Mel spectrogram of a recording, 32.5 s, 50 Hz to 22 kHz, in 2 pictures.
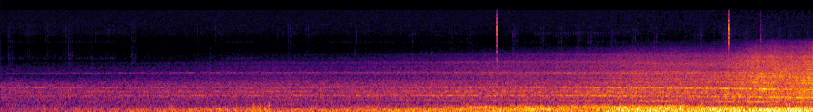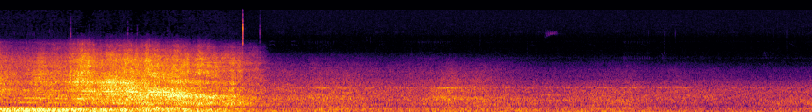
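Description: Boeing 787-9 Dreamliner's Rolls-Royce Trent 1000 engines at takeoff power, the roar building through the takeoff roll and liftoff with a whine that falls in pitch as it passes. The sound drops sharply about two-thirds of the way in and carries on as a lower rumble as the jet climbs away.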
